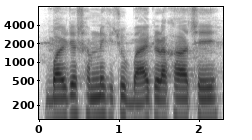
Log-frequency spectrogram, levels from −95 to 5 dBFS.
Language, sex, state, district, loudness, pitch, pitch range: Bengali, male, West Bengal, Alipurduar, -16 LUFS, 130 Hz, 125-135 Hz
